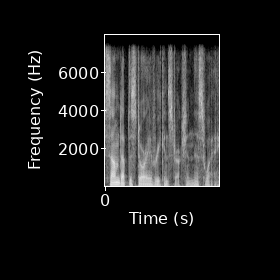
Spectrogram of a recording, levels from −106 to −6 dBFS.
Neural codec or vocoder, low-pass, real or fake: none; 7.2 kHz; real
